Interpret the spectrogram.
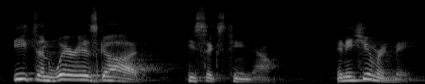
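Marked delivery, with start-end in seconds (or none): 0.1-1.4 mock yell, raised and pitched up. Parent recalls calling out to their son in the kitchen, retelling a yell. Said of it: "I yelled into the kitchen".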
